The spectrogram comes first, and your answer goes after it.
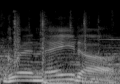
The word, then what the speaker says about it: Grenada: Lucy's Straw Hat at Grenada Trade Center on Saturday 13th and Sunday 14th June, and at the Luke Cinema on Saturday 20th and Sunday 21st June.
